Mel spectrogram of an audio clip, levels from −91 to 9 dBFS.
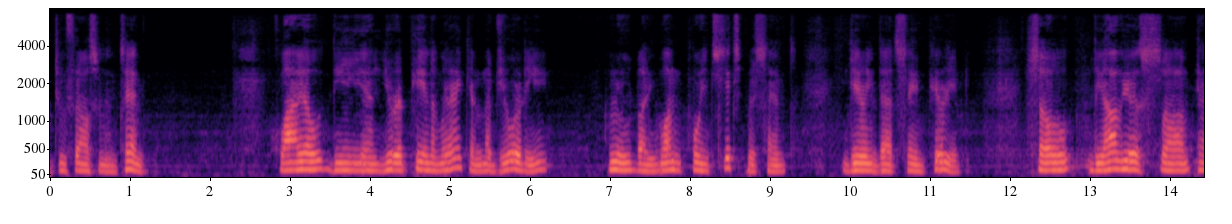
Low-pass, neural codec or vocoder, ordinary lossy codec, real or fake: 7.2 kHz; codec, 16 kHz in and 24 kHz out, 0.6 kbps, FireRedTTS-2 codec; MP3, 48 kbps; fake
